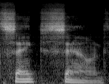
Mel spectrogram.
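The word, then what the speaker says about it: SanctSound: Navy and stemming out of some litigation of ours half a dozen years ago, called Sanct Sound. The first syllable is just short for sanctuaries and national marine sanctuaries.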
